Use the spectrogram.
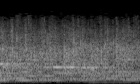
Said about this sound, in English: And you can clap for her too.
